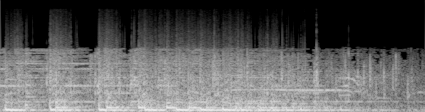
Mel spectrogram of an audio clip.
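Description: Live Korean traditional music accompanying a jultagi tightrope act: drum strokes under held melody notes, fading down toward the end.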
